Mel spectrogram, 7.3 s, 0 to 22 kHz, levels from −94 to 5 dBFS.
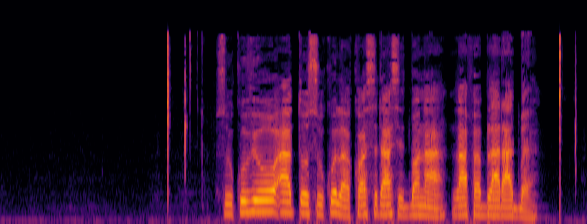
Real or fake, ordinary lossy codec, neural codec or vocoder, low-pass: real; AAC, 32 kbps; none; 19.8 kHz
